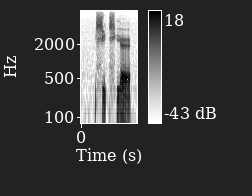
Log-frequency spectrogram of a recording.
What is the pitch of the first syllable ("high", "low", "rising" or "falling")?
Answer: falling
